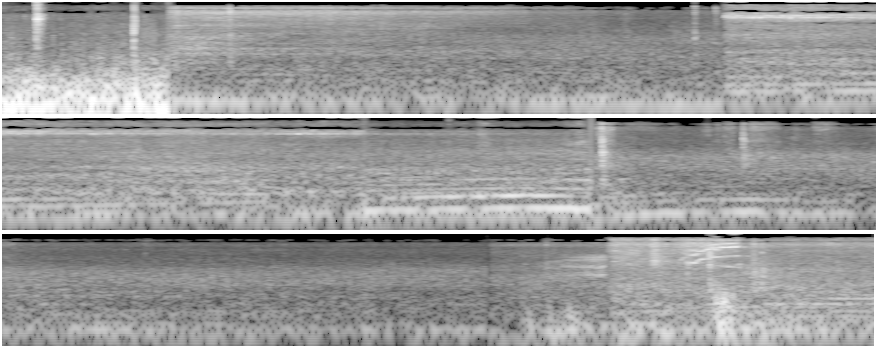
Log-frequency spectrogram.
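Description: A car engine and road traffic noise: a loud low rumble in the first second, then a lower steady hum with an engine note that swells and fades near the middle.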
